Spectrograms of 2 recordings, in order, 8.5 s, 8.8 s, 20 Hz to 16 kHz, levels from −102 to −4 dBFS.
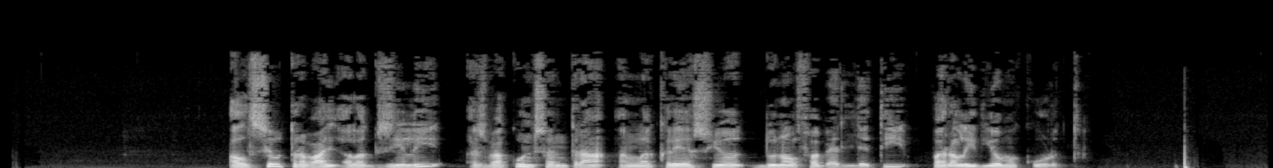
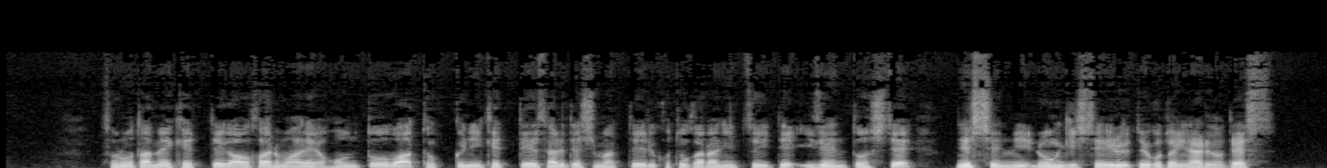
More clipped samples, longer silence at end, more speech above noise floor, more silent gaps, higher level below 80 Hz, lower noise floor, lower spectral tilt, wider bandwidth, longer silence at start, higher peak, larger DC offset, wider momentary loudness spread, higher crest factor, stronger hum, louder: neither; about the same, 0.55 s vs 0.45 s; first, 56 dB vs 49 dB; neither; about the same, -58 dBFS vs -62 dBFS; first, -76 dBFS vs -71 dBFS; about the same, -6.5 dB/octave vs -7.5 dB/octave; about the same, 11.5 kHz vs 11 kHz; first, 1.55 s vs 0.75 s; first, -2 dBFS vs -6 dBFS; neither; first, 12 LU vs 5 LU; about the same, 18 dB vs 16 dB; neither; about the same, -21 LUFS vs -23 LUFS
